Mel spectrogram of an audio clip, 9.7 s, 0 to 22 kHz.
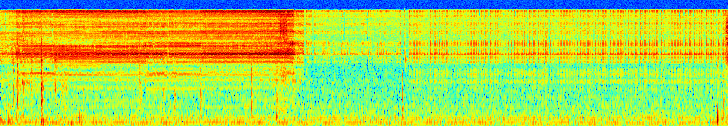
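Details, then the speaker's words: Xbox One X console power supply sizzling with a thin high-pitched whine and faint crackling ticks as soon as it is put under load; failed bulk (roughly 420–450 V) capacitor in the power supply suspected, board fault considered unlikely. "as soon as it gets put on the load it starts sizzling so yeah that's going to be the issue with this one"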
